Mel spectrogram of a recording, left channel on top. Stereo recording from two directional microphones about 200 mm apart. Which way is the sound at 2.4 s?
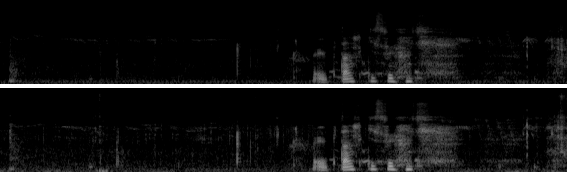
55° right (ahead or behind).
